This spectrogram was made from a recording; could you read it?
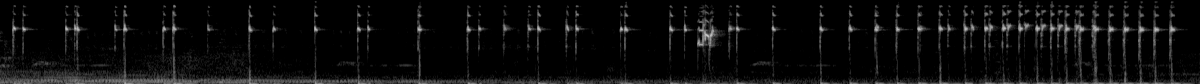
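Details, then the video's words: Female lovebird calling for a male with a "tik tik" call: sharp, high ticks at an uneven, steady pace that speed up into a rapid chattering run near the end, with a low hum in the background. "suara tik tik keyok Lovebird betina memanggil jantan"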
